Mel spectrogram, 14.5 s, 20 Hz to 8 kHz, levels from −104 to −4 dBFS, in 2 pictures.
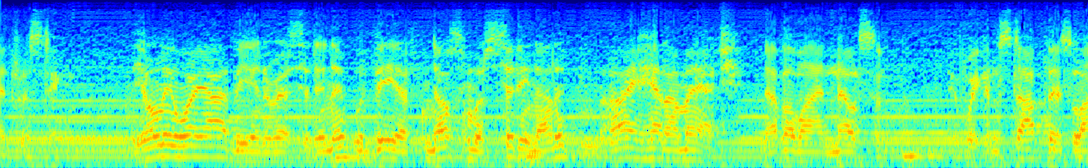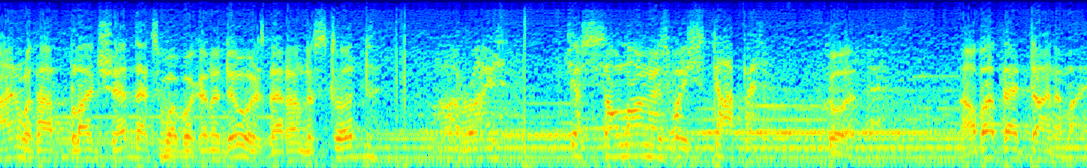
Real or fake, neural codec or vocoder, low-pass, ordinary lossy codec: real; none; 7.2 kHz; Opus, 16 kbps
